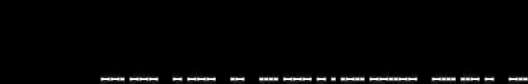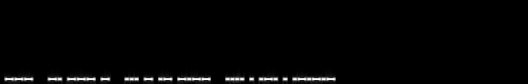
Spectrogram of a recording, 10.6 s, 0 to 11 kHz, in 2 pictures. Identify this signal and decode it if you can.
Morse code, heard as a keyed tone, about 50 wpm, 700 Hz. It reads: GO TO A HOTEL, BUT DO NOT STAY HERE.
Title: Sentences from Top 1600 Words 50wpm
